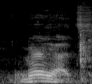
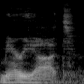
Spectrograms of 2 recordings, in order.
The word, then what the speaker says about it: Marriott: fairfield by marriott um marriott rhymes with chariot if you want to say it properly uh but everybody just calls it marriott um fairfield is one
